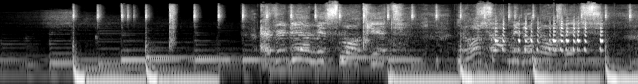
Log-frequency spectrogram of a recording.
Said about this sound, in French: Et là, on est sur un petit trip euh, reggae hip-hop trap. Je vous laisse écouter ça tout de suite.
